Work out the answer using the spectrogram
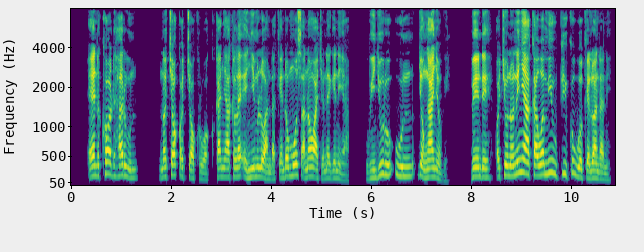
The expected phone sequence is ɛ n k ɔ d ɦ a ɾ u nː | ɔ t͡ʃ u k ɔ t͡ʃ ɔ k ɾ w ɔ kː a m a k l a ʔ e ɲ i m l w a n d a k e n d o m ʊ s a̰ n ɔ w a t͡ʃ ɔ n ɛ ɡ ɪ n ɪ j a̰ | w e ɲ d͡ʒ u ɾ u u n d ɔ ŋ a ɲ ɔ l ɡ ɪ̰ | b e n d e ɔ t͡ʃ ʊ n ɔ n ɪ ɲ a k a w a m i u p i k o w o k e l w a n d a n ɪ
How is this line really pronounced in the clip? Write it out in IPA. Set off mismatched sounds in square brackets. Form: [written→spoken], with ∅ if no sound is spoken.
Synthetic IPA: ɛ n k ɔ d ɦ a ɾ u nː | ɔ t͡ʃ [u→ɔ] k ɔ t͡ʃ ɔ k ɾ w ɔ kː a [m→ɲ] a k l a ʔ e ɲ i m l w a n d a k e n d o m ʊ s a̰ n ɔ w a t͡ʃ ɔ n ɛ ɡ ɪ n ɪ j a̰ | w [e→i] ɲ d͡ʒ u ɾ u u n [d→d͡ʒ] ɔ ŋ a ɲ ɔ [l→∅] ɡ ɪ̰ | b e n d e ɔ t͡ʃ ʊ n ɔ n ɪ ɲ a k a w a m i u p i k o w o k e l w a n d a n ɪ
